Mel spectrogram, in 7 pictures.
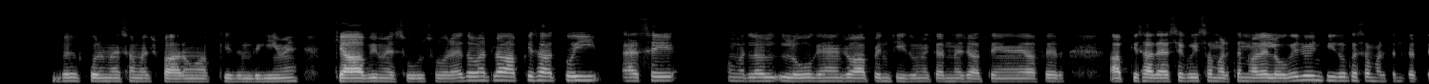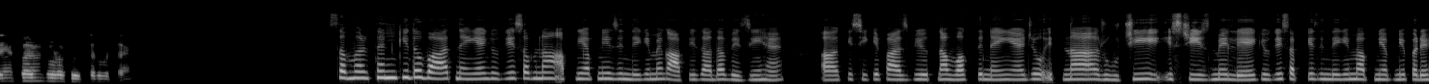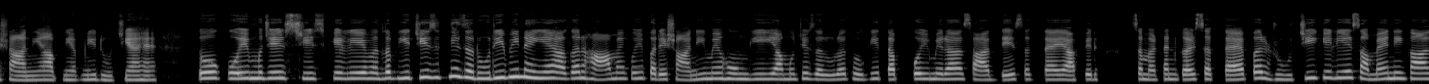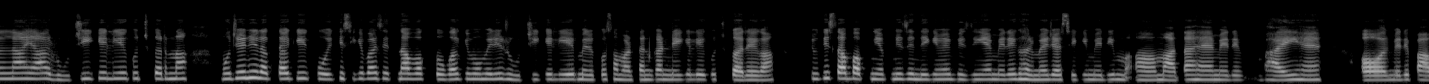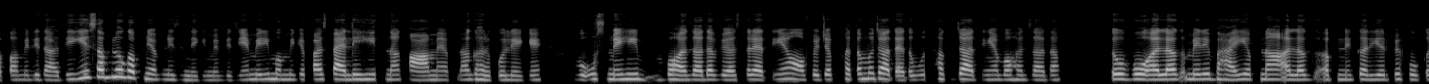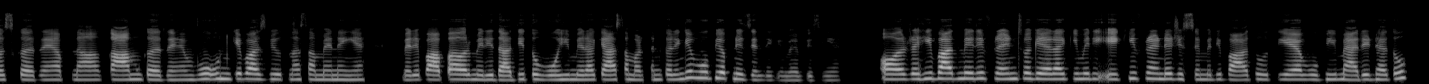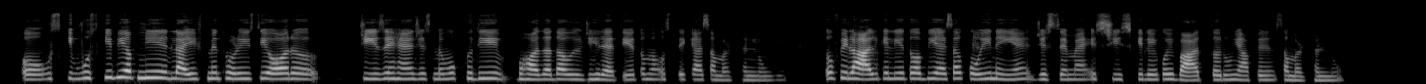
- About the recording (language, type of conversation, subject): Hindi, advice, रोज़मर्रा की दिनचर्या में बदलाव करके नए विचार कैसे उत्पन्न कर सकता/सकती हूँ?
- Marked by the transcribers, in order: in English: "बिज़ी"; in English: "बिज़ी"; in English: "बिज़ी"; in English: "करियर"; in English: "फ़ोकस"; in English: "बिज़ी"; in English: "फ्रेंड्स"; in English: "फ्रेंड"; in English: "मैरिड"; in English: "लाइफ़"; other background noise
